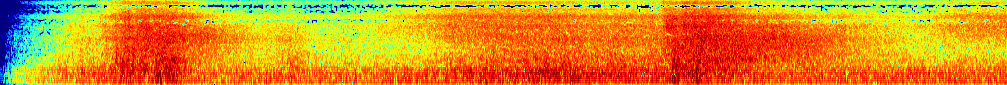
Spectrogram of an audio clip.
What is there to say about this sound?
sounds from the beach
